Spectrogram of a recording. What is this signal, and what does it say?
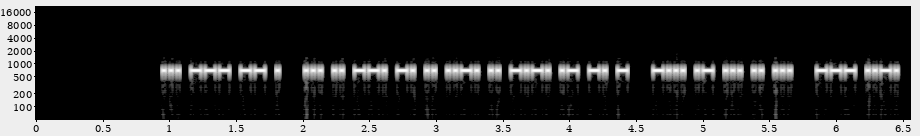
Morse code, heard as a keyed tone, about 46 wpm, 700 Hz. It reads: SOME SIGNIFICANT BASIS OF
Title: Sentences from Top 1600 Words 45wpm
